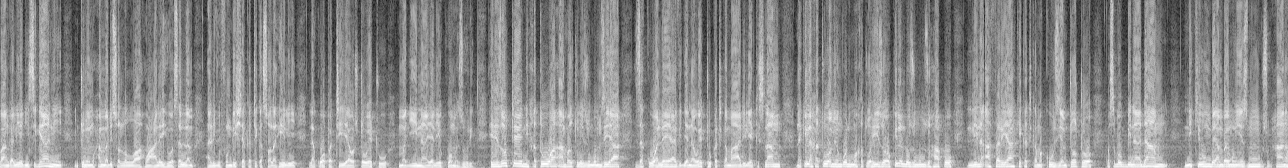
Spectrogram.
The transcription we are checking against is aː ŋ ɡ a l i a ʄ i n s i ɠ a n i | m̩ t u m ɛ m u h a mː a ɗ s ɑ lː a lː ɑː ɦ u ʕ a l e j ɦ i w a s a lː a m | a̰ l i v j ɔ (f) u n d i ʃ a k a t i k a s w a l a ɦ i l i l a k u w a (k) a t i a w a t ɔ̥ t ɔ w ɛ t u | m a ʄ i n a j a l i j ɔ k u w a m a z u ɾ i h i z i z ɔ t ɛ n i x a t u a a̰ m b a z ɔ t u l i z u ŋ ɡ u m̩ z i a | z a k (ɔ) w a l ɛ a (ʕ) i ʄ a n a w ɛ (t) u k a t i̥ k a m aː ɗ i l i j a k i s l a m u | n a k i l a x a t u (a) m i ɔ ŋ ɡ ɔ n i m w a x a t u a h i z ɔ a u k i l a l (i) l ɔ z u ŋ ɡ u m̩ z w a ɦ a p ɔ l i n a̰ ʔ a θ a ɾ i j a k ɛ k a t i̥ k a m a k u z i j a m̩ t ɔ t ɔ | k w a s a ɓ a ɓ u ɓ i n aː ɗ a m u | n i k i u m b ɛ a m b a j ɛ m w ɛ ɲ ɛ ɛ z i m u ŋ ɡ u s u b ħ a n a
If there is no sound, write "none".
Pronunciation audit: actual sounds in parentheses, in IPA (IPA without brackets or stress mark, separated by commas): f, p, u, v, t, a, i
